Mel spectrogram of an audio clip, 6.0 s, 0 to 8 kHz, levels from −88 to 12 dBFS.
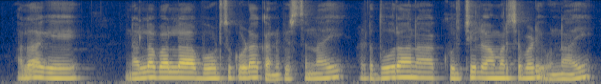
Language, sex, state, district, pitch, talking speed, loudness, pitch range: Telugu, male, Telangana, Adilabad, 150 Hz, 110 wpm, -14 LUFS, 140-160 Hz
